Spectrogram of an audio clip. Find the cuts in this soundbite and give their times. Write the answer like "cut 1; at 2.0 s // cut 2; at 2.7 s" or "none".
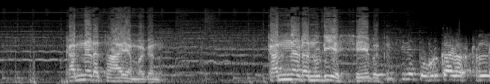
cut 1; at 4.0 s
